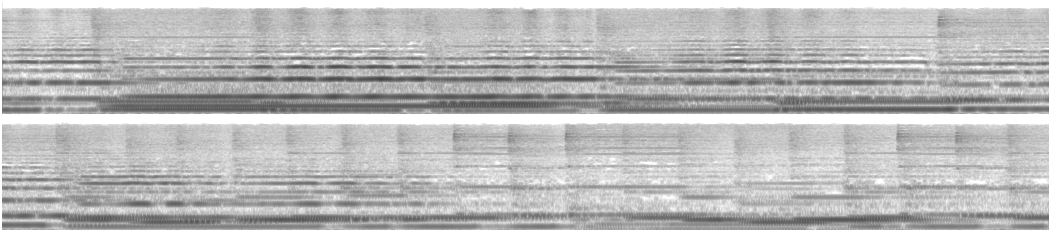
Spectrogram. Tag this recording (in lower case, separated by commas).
wind instrument, flute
